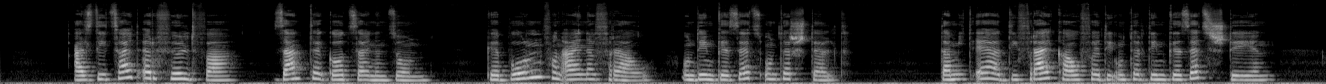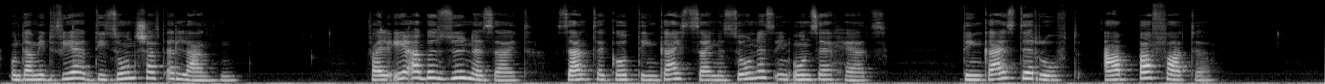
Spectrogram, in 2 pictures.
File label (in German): Lesung; Neujahr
